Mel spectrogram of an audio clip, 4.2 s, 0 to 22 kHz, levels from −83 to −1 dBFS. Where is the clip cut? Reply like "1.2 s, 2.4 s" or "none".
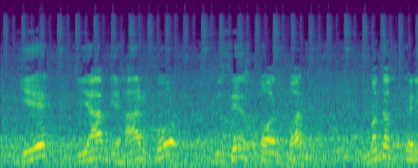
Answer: none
